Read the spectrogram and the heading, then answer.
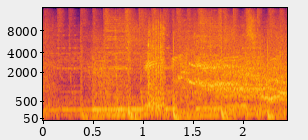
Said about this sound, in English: Jean rapidly reverses and sets off in the other direction, the sporty red model swerving and screeching across the road.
